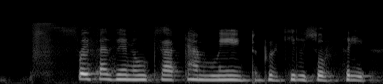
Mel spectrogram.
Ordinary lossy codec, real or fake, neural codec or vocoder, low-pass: none; fake; codec, 16 kHz, 1 kbps, FreqCodec, larger model; 7.2 kHz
